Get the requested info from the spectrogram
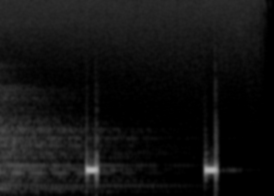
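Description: Two short electronic beeps at the same mid pitch, a little under two seconds apart, with silence between them. They are the last two beats of a three-beep countdown to gunfire.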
